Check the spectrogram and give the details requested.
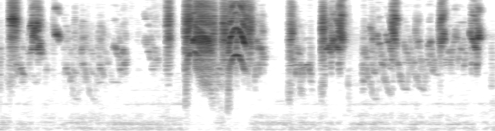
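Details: Green ringneck parakeet pair trying to mate without success: bursts of harsh, grating squawks mixed with fast, chattering chirps and short screeches, loud and irregular with brief pauses between outbursts.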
